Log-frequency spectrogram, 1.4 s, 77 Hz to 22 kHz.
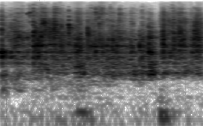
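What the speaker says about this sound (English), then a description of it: "I'm just going to draw up the 9 total chits and just draw it." Cardboard game chits for the board game Enemy Action Kharkov are shuffled and drawn, giving a continuous close, bright rustling and clattering with small irregular peaks and no speech.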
